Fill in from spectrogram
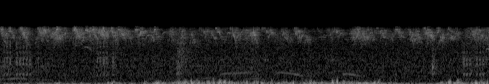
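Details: Flock of tree sparrows at feeders, Bempton Cliffs RSPB Reserve, 20 August 2011, giving busy high chirps throughout, with some lower slurred notes and low-pitched background thumps and rumble.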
